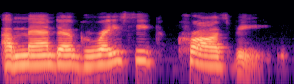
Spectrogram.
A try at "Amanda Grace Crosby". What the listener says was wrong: Just Grace. it's spelled right, but it's pronounced just Grace.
